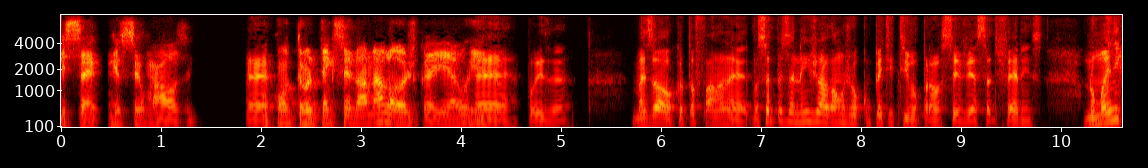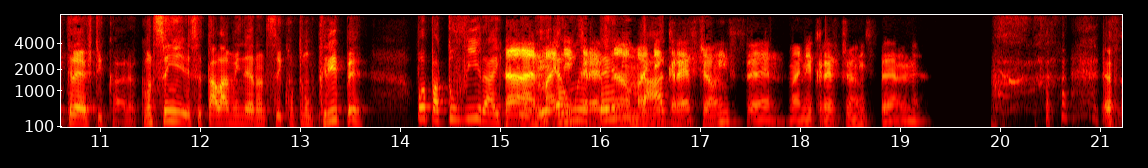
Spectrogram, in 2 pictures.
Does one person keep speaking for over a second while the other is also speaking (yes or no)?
yes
